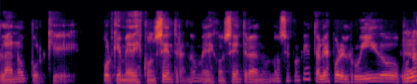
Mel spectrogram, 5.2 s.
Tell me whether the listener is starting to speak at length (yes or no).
yes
